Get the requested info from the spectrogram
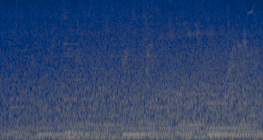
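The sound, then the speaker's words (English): The River Dart flowing through ancient woodland, heard as a steady, continuous rushing wash of water with a faint low hum beneath it. The level stays even throughout and no one speaks. “The River Dart there flowing through this ancient woodland.”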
